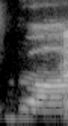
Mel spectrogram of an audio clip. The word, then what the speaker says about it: Braun: And they have the next Brown up, Christian Brown. It's Braun. It's Brown. It's spelled Braun. It's Brown. I always thought it was Braun and KU. Then he comes to the NBA. It's Brown.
